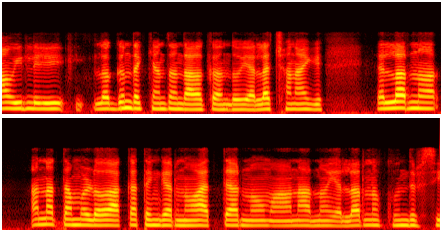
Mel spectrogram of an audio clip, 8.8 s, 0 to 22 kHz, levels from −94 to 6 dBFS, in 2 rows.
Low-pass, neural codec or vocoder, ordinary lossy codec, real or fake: 7.2 kHz; codec, 24 kHz, 0.9 kbps, DualCodec; none; fake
